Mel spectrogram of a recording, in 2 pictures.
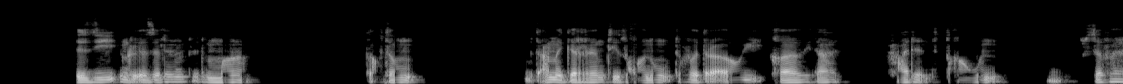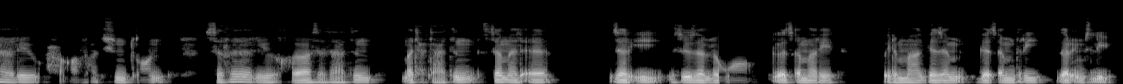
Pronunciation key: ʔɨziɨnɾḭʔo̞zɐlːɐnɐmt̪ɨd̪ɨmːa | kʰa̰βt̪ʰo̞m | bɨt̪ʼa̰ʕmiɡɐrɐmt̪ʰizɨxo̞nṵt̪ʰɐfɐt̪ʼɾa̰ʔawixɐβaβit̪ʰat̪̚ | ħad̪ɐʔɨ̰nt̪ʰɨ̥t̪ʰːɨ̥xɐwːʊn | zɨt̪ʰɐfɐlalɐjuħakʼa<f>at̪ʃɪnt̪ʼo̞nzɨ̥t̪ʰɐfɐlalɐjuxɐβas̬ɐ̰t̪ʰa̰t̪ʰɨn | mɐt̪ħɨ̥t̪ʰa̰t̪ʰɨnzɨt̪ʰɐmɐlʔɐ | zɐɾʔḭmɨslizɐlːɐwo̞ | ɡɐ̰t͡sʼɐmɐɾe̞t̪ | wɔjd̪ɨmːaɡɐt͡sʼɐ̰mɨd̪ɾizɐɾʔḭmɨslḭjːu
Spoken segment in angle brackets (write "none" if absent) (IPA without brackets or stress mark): f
